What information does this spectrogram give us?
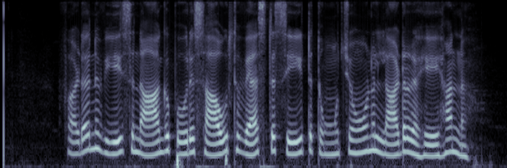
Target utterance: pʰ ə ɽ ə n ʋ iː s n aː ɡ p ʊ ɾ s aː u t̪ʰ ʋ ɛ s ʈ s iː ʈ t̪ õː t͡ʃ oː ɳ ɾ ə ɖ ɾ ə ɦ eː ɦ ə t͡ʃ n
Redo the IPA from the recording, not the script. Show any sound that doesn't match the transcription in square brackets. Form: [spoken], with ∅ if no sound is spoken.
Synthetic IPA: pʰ ə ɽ ə n ʋ iː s n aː ɡ p ʊ ɾ s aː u t̪ʰ ʋ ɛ s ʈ s iː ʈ t̪ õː t͡ʃ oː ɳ [l] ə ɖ ɾ ə ɦ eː ɦ ə [∅] n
